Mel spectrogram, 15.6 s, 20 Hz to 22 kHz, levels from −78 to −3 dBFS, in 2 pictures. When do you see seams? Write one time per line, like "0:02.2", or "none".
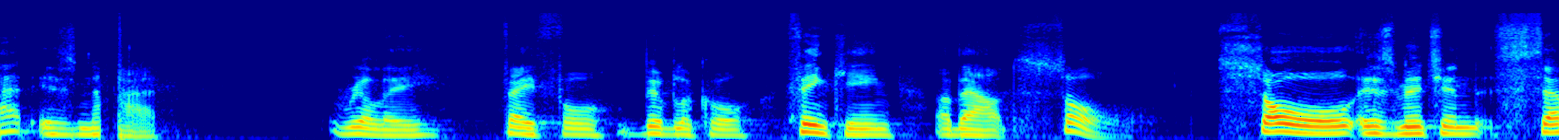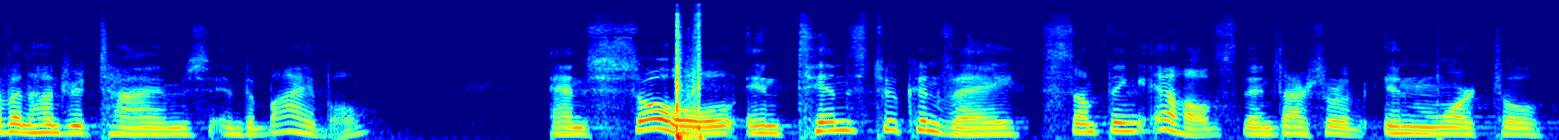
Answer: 0:06.0
0:12.9
0:14.2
